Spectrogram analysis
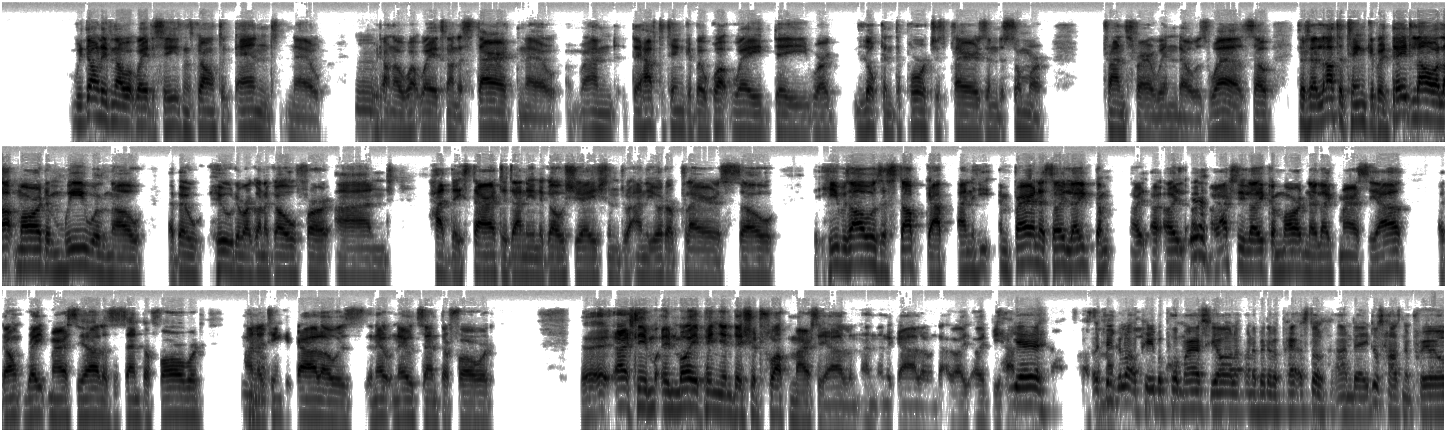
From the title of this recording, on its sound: Zoom Chat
